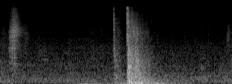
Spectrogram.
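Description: A door shutting with a single loud thud a little over a second in, after a light click near the start.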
